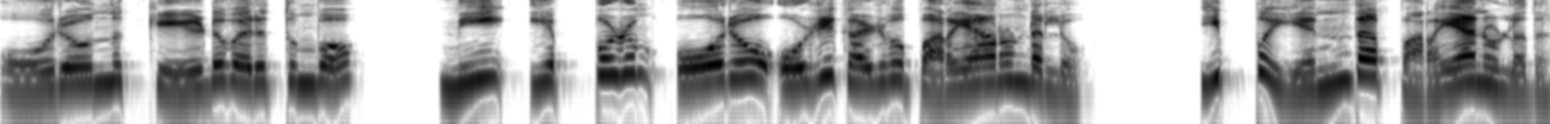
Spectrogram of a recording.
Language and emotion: Malayalam, disgusted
